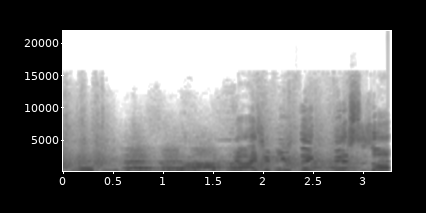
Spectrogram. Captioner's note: fans chanting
